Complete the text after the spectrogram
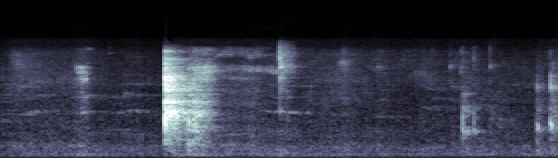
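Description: A glass bottle is set down with a knock on a hard floor.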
